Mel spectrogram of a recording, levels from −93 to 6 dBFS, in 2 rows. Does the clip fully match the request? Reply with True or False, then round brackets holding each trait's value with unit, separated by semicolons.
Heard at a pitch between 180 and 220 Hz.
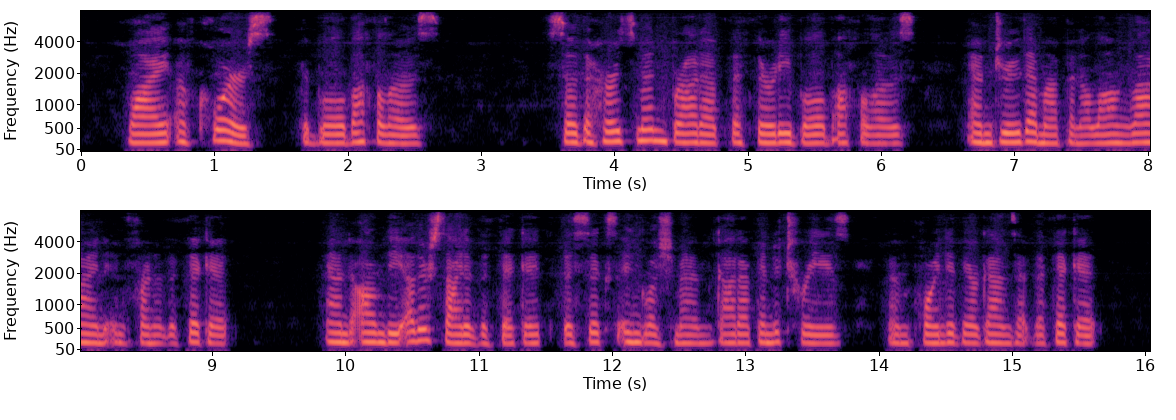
True (185 Hz)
